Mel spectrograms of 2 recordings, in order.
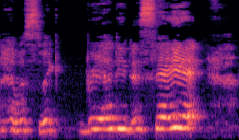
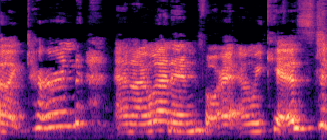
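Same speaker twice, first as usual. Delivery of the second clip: ordinary talk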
